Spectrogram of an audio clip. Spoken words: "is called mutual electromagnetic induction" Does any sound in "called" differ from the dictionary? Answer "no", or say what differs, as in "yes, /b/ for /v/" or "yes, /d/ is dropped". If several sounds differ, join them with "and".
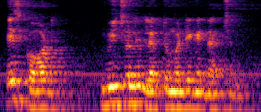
yes, /l/ is dropped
